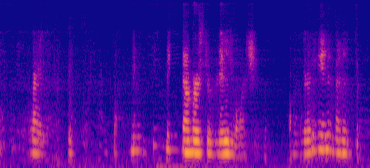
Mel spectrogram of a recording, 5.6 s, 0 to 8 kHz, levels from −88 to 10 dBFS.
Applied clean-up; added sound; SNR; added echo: neural mask model DeepFilterNet 3.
